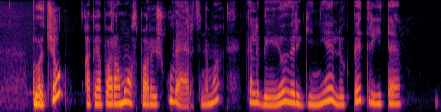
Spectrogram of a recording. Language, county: Lithuanian, Vilnius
